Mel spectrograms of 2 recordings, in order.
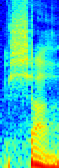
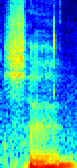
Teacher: Sha, it's palatal, whereas the one with a dot under it is retroflex. You curl your tongue back.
